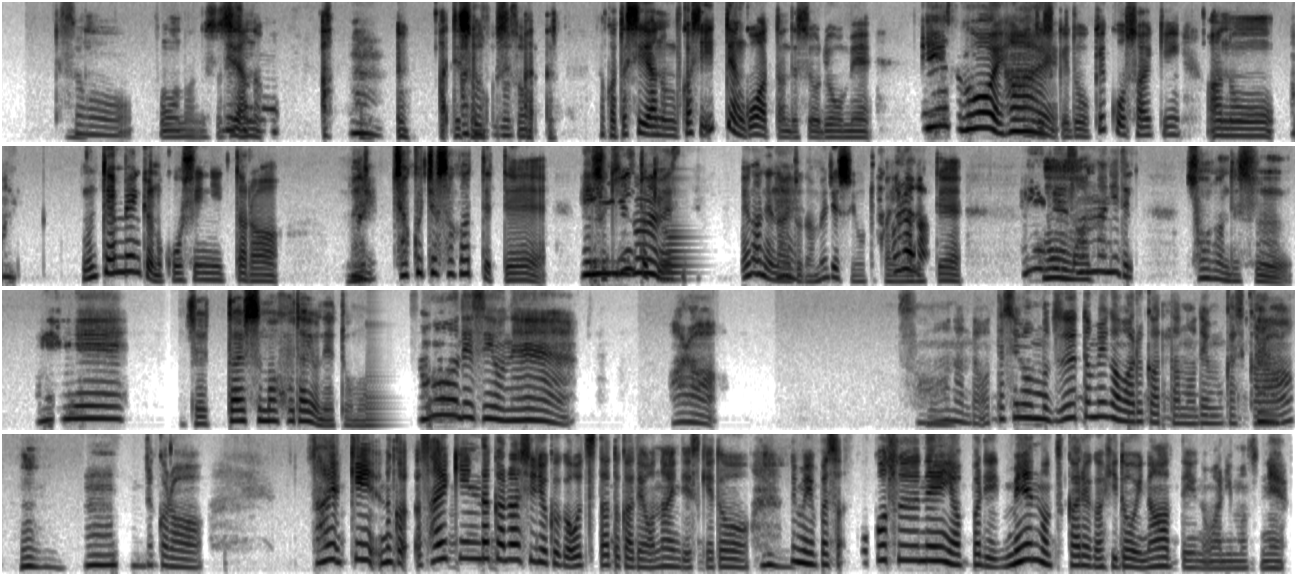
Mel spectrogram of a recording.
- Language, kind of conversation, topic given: Japanese, unstructured, スマホを使いすぎることについて、どう思いますか？
- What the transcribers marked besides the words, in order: distorted speech; other background noise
